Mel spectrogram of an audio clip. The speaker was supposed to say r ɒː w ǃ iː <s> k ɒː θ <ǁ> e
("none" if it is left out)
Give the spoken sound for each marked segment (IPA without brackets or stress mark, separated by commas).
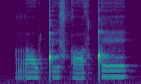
s, ǃ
